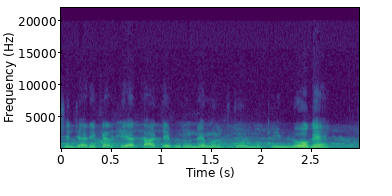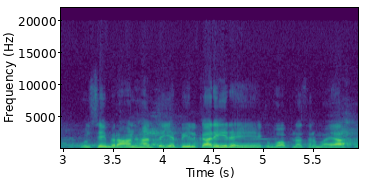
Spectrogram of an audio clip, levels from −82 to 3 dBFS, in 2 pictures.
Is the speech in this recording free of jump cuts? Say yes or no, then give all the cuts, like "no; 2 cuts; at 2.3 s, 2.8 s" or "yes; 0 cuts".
yes; 0 cuts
